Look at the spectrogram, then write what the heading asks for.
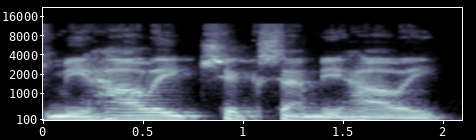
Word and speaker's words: Mihaly Csikszentmihalyi: He's got a very difficult name to pronounce. It's Mihaly Csikszentmihalyi.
